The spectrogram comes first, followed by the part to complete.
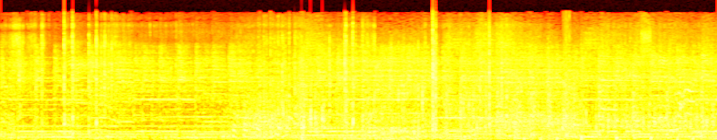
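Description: Music over skateboard sounds: wheels rolling on concrete and the board clacking against curbs, with the sharpest clack about six and a half seconds in.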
